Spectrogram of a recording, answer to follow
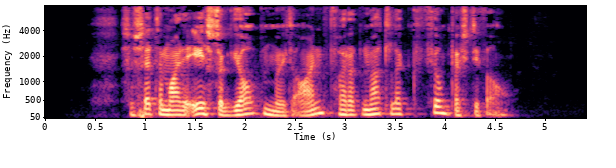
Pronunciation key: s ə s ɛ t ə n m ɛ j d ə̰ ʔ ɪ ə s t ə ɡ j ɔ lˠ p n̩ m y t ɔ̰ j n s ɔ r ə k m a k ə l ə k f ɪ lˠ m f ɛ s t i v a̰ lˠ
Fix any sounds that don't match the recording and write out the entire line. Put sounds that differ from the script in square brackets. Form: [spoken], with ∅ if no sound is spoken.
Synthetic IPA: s ə s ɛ t ə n m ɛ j d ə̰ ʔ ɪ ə s t ə ɡ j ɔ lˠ p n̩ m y t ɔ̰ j n [f] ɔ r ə [t] m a [t] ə l ə k f ɪ lˠ m f ɛ s t i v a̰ lˠ

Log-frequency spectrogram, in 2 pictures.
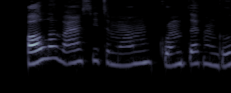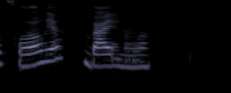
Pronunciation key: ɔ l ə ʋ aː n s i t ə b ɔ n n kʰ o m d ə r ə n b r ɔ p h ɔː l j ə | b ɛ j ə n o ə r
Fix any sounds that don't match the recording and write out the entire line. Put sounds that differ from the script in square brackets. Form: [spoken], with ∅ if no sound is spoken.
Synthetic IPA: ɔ l ə ʋ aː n s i t ə [m] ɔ n n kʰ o m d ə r ə n [ɡ] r [u] p [f] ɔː l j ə | b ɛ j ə n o ə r

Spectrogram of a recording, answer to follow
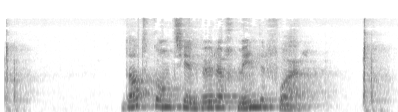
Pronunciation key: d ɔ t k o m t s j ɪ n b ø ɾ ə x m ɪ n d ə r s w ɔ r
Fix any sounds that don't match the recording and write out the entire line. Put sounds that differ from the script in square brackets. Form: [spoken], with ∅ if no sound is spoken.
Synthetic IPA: d ɔ t k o m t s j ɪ n b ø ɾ ə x m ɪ n d ə r [f] w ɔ r

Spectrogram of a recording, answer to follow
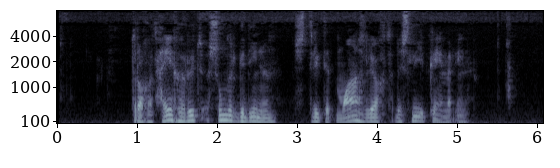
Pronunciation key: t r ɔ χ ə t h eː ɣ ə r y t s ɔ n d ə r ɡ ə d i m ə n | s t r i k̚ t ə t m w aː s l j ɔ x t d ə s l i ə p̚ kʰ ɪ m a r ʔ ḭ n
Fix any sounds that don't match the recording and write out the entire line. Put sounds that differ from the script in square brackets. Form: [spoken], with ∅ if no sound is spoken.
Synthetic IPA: t r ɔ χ ə t h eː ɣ ə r y t s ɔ n d ə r ɡ ə d i [n] ə n | s t r i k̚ t ə t m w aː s l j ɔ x t d ə s l i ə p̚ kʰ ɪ m [ə] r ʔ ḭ n

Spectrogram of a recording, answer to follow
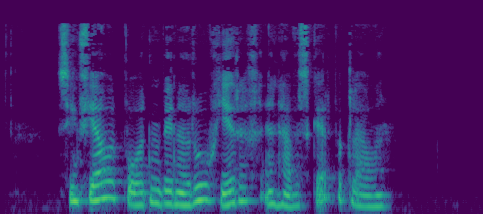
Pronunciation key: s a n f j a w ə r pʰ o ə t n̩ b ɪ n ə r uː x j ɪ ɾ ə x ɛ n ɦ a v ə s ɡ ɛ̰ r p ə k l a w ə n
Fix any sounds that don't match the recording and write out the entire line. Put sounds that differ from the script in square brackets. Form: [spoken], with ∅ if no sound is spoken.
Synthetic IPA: s [i] n f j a w ə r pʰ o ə t n̩ b ɪ n ə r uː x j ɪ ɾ ə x ɛ n ɦ a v ə s [k] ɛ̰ r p ə k l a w ə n

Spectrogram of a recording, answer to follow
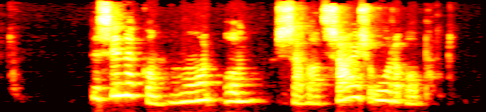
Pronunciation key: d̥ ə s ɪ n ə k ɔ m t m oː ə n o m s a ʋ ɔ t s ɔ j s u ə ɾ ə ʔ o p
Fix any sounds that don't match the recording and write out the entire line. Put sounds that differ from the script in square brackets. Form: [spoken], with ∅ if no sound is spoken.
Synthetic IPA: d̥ ə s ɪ n ə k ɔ m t m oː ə n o m s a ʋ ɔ t s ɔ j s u ə ɾ ə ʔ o p

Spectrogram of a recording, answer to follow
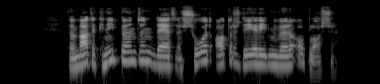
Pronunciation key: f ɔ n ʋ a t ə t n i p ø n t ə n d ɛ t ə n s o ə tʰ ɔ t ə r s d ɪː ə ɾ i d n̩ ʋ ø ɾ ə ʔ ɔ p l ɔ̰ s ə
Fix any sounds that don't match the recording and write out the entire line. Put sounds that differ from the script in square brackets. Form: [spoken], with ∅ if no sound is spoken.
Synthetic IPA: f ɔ n ʋ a t ə [k] n i p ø n t ə n d ɛ t ə n s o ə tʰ ɔ t ə r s d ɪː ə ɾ i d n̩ ʋ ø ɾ ə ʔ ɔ p l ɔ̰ s ə

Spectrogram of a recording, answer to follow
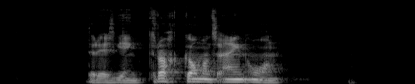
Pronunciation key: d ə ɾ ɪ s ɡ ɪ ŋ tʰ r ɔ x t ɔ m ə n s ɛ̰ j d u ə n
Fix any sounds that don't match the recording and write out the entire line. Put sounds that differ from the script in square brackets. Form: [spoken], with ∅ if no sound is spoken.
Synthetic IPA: d ə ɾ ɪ s ɡ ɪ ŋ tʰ r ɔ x [k] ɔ m ə n s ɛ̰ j [n] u ə n

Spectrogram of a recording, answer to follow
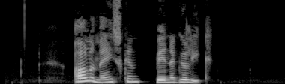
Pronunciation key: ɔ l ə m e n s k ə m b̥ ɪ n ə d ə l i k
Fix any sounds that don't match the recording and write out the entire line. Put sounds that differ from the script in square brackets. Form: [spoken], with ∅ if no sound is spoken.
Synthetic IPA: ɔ l ə m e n s k ə [n] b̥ ɪ n ə [ɡ] ə l i k

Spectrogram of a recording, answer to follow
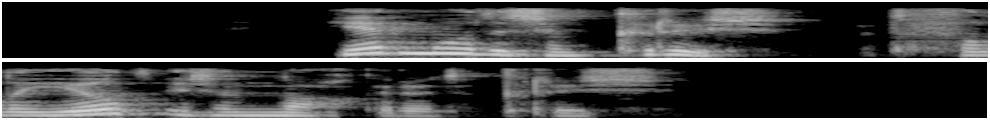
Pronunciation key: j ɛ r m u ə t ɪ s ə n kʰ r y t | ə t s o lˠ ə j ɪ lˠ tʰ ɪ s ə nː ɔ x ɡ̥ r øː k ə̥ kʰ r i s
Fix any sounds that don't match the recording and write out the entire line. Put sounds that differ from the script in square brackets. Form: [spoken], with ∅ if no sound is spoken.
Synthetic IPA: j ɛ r m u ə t ɪ s ə n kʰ r y [s] | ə t [f] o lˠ ə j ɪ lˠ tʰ ɪ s ə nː ɔ x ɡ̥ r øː [t] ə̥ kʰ r [y] s

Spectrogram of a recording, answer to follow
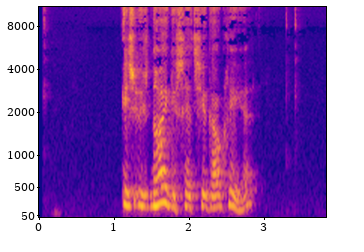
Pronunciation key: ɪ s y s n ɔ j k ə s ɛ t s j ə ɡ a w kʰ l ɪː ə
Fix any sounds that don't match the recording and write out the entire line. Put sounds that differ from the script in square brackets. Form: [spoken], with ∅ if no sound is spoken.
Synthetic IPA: ɪ s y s n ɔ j [ɡ] ə s ɛ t s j ə ɡ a w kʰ l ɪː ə

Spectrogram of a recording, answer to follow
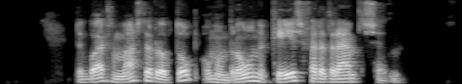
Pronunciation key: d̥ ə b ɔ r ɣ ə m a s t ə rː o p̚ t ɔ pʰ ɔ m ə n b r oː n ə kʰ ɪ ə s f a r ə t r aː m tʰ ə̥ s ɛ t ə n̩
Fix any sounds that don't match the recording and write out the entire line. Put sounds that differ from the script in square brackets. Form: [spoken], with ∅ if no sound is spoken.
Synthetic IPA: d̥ ə b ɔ r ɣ ə m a s t ə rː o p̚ t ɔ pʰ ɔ m ə n b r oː n ə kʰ ɪ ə s f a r ə t r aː m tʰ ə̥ s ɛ t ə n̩

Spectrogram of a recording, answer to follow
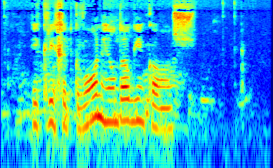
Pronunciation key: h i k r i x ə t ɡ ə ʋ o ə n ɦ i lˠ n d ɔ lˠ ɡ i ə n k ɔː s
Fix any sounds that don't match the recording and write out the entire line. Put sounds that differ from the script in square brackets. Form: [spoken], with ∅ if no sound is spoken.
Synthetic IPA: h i k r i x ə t ɡ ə ʋ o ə n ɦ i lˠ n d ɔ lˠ ɡ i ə n k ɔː s

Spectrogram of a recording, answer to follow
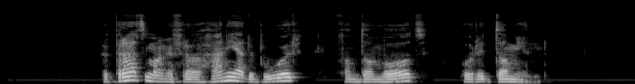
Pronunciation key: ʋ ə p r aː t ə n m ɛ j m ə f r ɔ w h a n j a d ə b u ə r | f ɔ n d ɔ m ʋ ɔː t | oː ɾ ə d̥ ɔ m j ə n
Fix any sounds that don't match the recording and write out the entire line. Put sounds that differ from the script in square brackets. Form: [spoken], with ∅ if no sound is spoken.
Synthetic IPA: ʋ ə p r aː t ə n m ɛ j m ə f r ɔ w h a n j a d ə b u ə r | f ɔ n d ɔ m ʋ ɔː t | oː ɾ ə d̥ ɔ m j ə n

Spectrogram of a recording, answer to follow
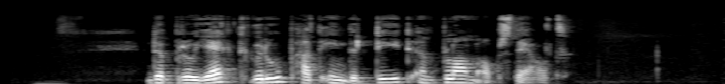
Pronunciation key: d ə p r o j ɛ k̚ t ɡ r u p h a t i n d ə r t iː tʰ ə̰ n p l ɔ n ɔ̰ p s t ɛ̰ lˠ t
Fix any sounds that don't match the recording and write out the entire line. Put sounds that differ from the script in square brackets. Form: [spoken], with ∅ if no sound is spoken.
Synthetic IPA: d ə p r o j ɛ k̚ t ɡ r u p h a t i n d ə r t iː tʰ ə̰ n p l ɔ n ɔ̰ p s t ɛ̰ lˠ t

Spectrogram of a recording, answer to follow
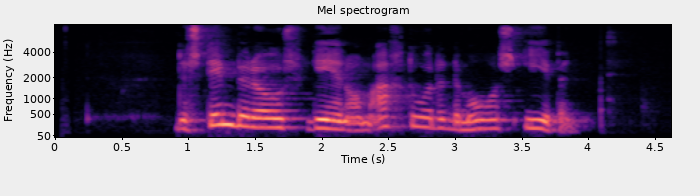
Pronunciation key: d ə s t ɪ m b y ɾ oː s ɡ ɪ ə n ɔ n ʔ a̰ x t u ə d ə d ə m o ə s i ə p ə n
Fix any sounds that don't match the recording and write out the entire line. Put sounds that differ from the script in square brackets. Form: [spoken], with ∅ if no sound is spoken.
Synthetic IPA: d ə s t ɪ m b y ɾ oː s ɡ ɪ ə n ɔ [m] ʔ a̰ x t u ə d ə d ə m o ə s i ə p ə n

